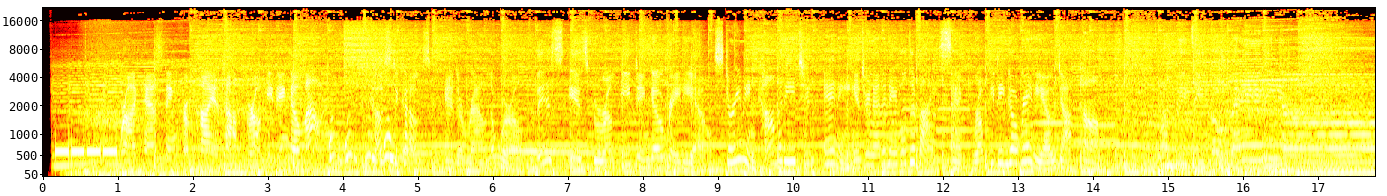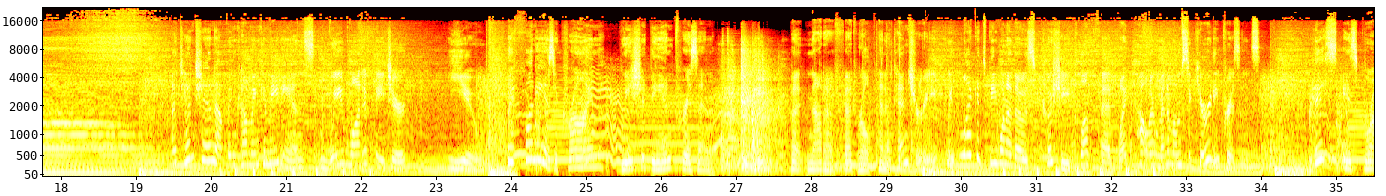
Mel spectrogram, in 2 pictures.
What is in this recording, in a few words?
corporate narration; Commercial Voiceover, Radio Imaging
